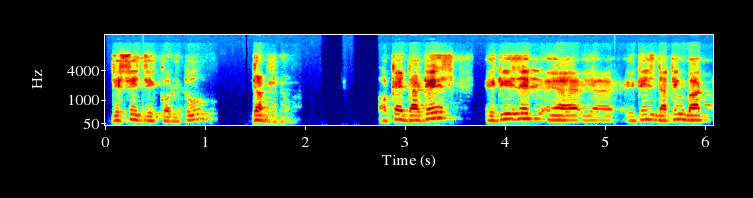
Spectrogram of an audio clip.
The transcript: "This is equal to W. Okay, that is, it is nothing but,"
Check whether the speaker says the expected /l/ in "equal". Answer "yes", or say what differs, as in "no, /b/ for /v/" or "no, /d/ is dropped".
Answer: yes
